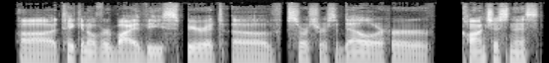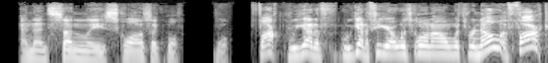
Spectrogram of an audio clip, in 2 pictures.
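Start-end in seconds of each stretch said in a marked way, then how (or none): 7.2-11.0 frantic, freaked-out swearing, high, loud and rushed. Retelling a game scene where Squall panics about Rinoa: imitating Squall freaking out. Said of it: "freaking out".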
